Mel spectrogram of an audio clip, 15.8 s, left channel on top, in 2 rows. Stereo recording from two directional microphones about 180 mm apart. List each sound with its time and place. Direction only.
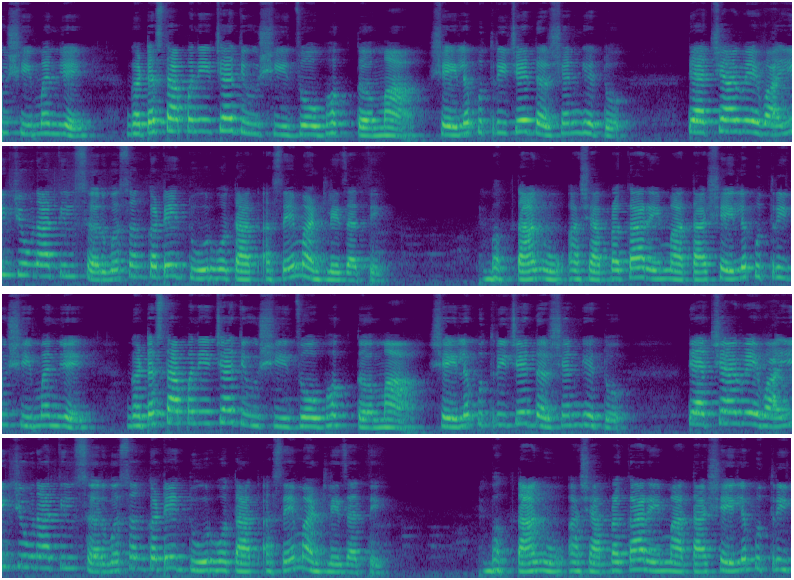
0.2 s a woman's voice: 25° left (ahead or behind)
10.0 s a woman's voice: 25° left (ahead or behind)
13.0 s a woman's voice: 25° left (ahead or behind)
